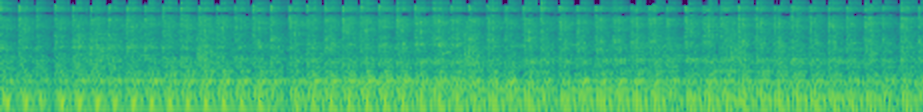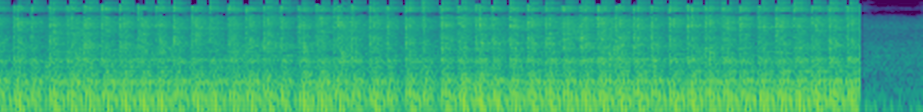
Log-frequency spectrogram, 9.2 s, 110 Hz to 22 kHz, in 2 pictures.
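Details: Kawasaki Ninja 300 running after an oil change with the exhaust off: loud, raw, rapid popping idle with a fast even pulse and no muffling, an open-header exhaust note.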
